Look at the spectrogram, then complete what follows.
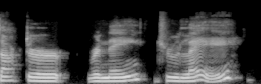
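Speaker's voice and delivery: put-on French accent, word pronounced the French way. Introducing a guest by name: put-on french accent. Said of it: "My French accent".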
